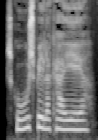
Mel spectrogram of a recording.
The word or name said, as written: skuespillerkarriere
